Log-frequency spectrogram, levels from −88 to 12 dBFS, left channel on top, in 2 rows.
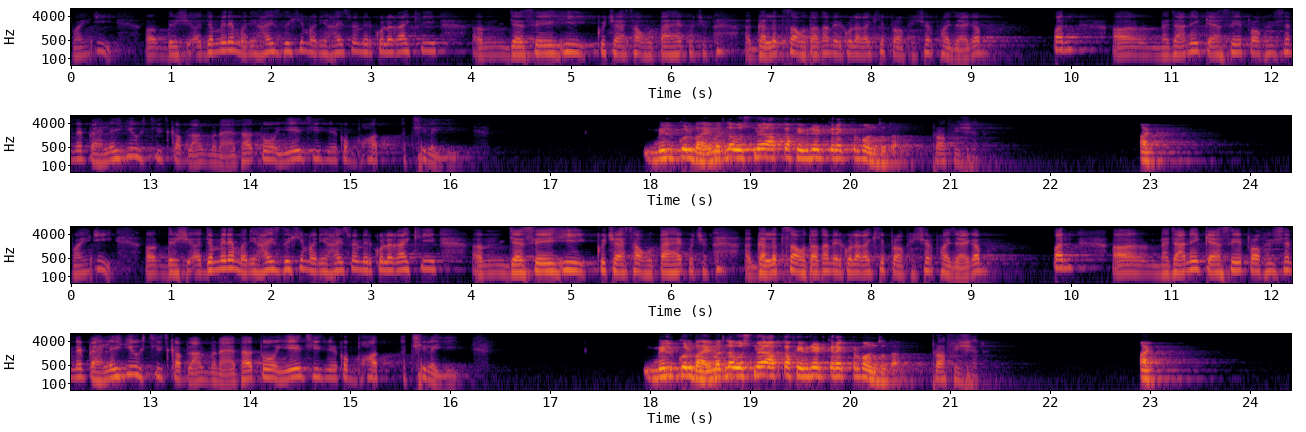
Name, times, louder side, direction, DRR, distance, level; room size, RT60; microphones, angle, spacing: voice 1, 0.0-9.2 9.8-15.3 15.6-16.4 20.8-21.3, right 5 dB, 90° right, 0.6 m, -33 dB
voice 2, 17.9-20.5 22.9-23.0, right 2 dB, 40° right, 0.7 m, -19 dB
19.5 x 17.5 x 9.6 m
head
